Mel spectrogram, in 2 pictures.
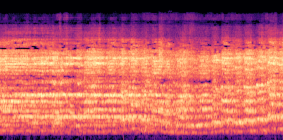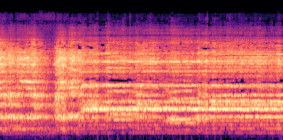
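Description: Church choir singing a cappella in several parts. About two-thirds of the way through they pause briefly, then hold a long sustained chord.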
